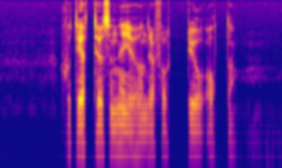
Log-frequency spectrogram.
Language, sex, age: Swedish, male, 39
